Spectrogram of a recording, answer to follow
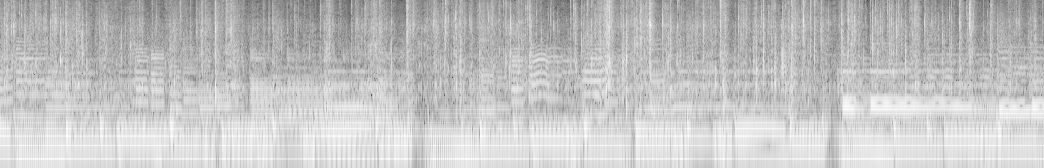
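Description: Instrumental background music with a bass line that steps between notes about twice a second.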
